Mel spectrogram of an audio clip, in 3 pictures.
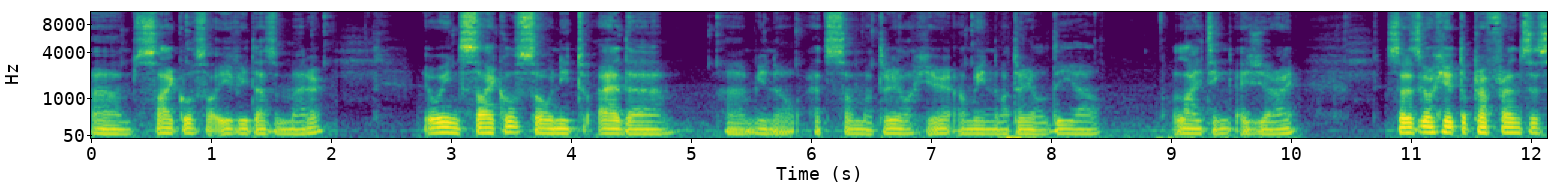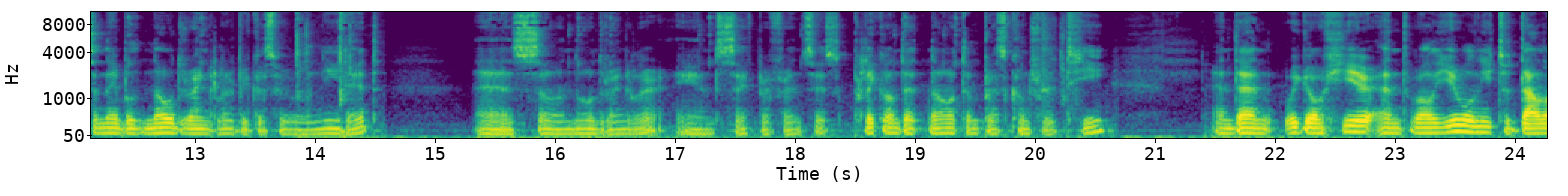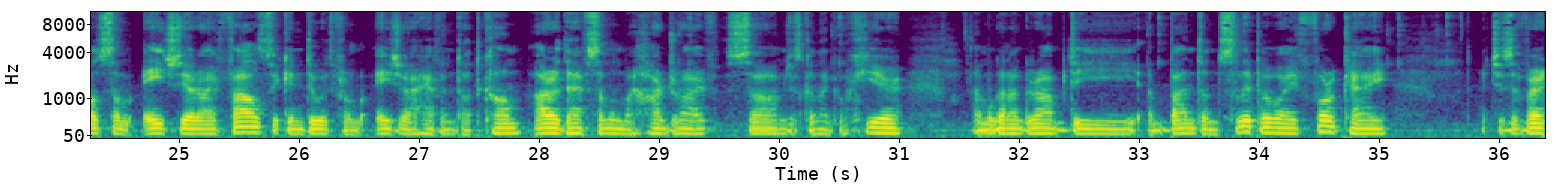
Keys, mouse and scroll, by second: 0.1 click, 1.6 click, 2.8 click, 4.2 click, 5.0 click, 5.4 middle click, 5.8 middle click, 6.2 middle click, 7.1 click, 10.2 click, 10.8 click, 11.9-12.2 drag, 12.7 click, 15.9 click, 16.2 click, 17.0 click, 17.9 click, 18.6 click, 19.0 click, 20.0 ctrl+t, 27.0 click, 27.4 click, 30.2 click, 32.9 click, 33.6 click, 34.1 click, 34.9 click, 35.3 click.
